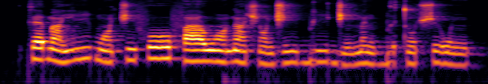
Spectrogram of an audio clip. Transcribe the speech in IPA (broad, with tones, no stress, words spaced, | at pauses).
kɛ˧ɓã˨jiː˧bɔ̃˨ t͡ʃi˧foː˦faː˧ wɔ̃˧ɗã˧ ʃɔ̃˧d͡ʒiː˦biː˦ d͡ʒĩ˨mɛ̃˦ ɡ͡bɨ˧tũ˧ ʃɨ˦wĩ˧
